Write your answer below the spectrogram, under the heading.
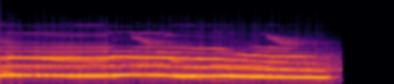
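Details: A white wolf gives a long, steady howl against a forest backdrop, holding a mid pitch and dropping slightly before ending abruptly.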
